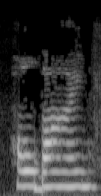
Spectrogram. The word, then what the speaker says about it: Holbein: Oh, the word is German. Yeah. Okay, thanks. So, yeah, I've been pronouncing it right. Holbein. Yeah, they're Japanese made, but it's pronounced Holbein.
